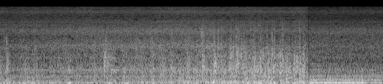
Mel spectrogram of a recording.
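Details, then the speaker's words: Volvo Penta engine in a Regal boat after leaking fuel injector fix, full throttle around 5,500 rpm (tach doubted) on water; strong even roar, no misfires or alarms, temperatures good; normal running. "there's no way we're at 5 500 rpms running smooth and steady well so far so good temperatures are good sounds good we got no misfires no alarms nothing going on"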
